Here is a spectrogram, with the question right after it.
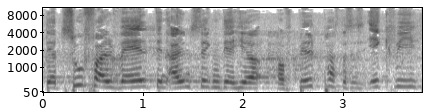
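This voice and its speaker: A man's voice: very high-pitched, fairly even intonation, moderate pace. A man hosting a live stage quiz, joking and bantering with the audience. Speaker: quiz show host. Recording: live hall with crowd and music.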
